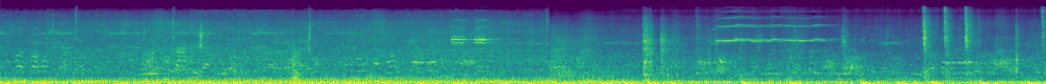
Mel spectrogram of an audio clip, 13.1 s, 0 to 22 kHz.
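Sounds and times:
motorbike traffic rumble: 0:00.0 - 0:13.0
voices talking: 0:00.0 - 0:13.0.

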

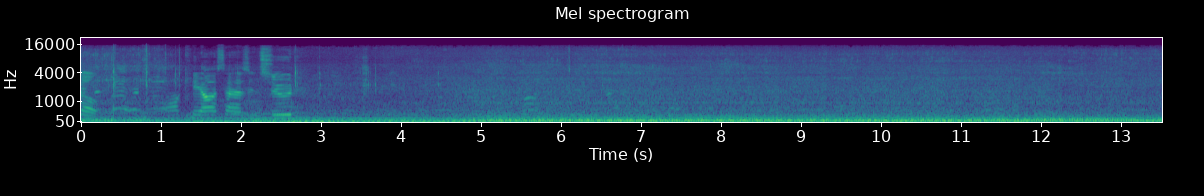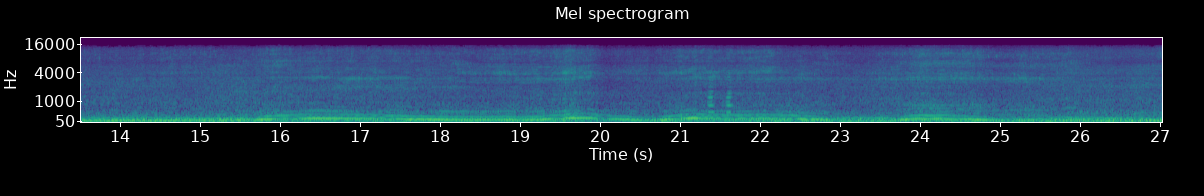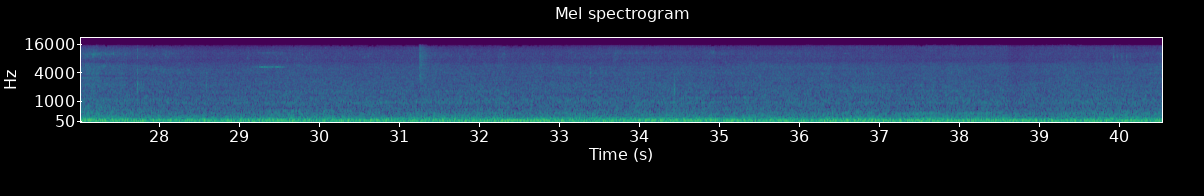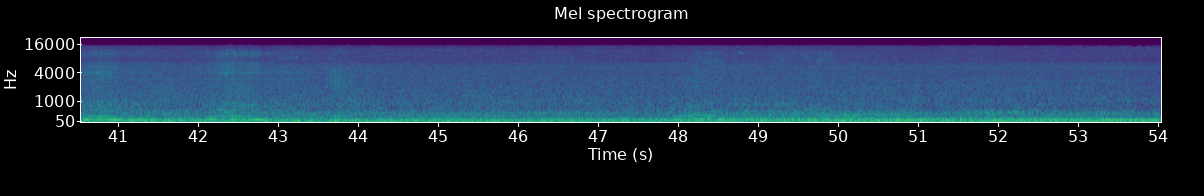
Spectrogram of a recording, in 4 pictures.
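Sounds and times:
car engines idling: 0:00.0 - 0:54.0.

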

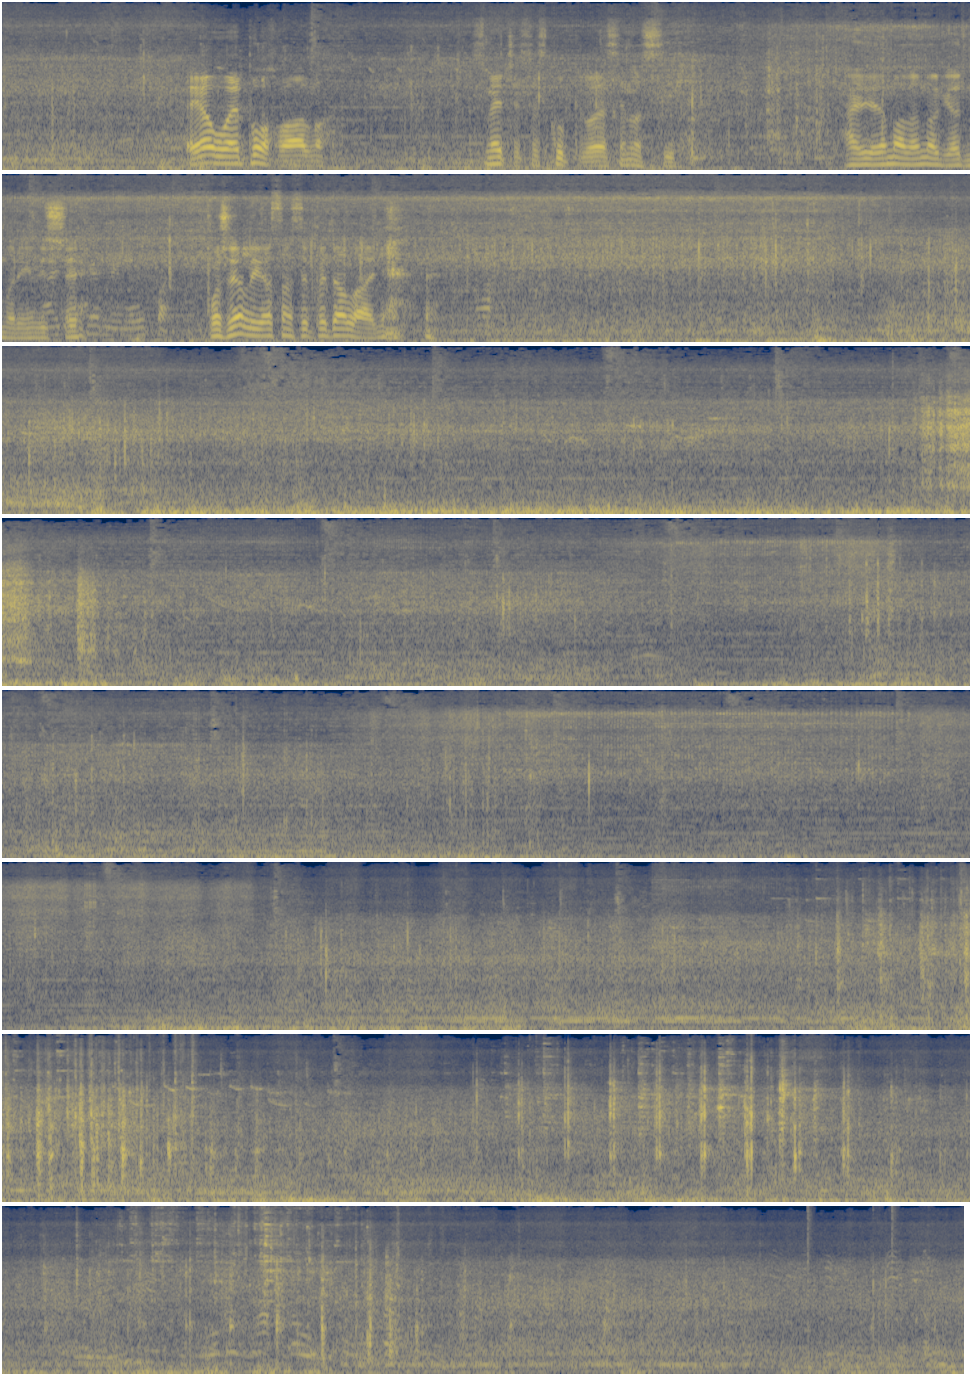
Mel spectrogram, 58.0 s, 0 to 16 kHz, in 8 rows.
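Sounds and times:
wind rumble on camera: 0:00.0 - 0:58.0
horse hooves clip-clopping: 0:20.4 - 0:58.0.

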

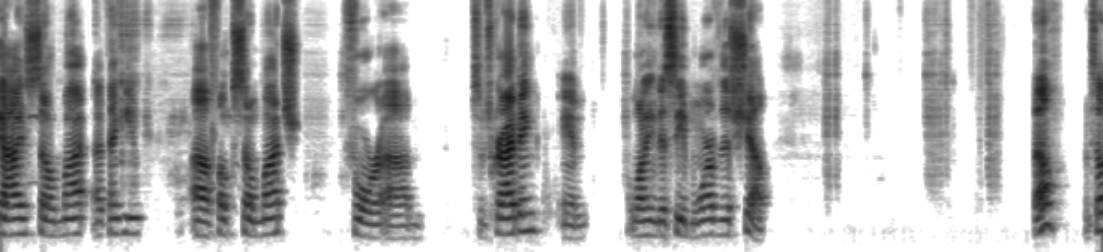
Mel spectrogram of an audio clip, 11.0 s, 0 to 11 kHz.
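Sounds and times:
chair creaks and clicks: 0:08.2 - 0:10.1.

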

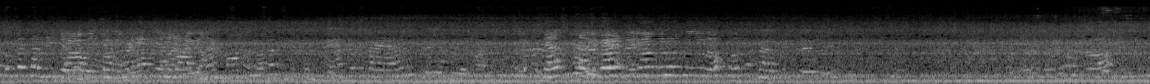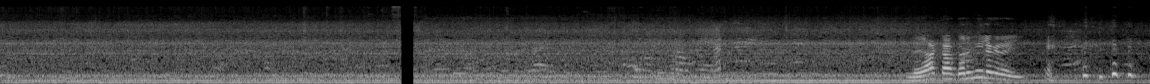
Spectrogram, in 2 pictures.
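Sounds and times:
faint voices talking: 0:00.0 - 0:22.5
low-pitched machine hum: 0:00.0 - 0:23.0.

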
